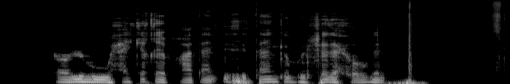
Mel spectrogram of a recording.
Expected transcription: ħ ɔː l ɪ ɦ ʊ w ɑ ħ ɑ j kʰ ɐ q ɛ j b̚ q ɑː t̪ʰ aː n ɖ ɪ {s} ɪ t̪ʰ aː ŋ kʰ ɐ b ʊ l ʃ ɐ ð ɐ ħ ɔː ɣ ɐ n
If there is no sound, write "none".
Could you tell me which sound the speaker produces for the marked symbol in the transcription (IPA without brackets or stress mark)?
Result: s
